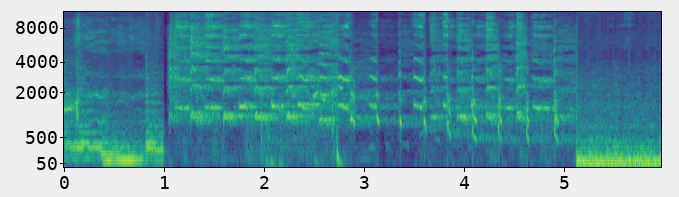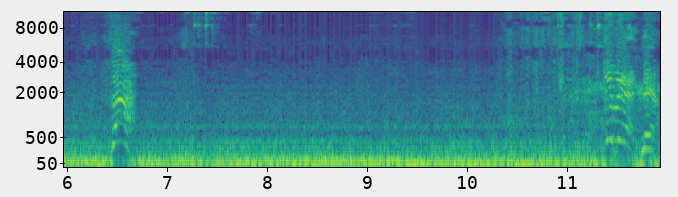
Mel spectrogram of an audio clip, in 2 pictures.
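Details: Music with brief speech at the start gives way to steady road traffic noise with a passing vehicle and a faint voice near the end.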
